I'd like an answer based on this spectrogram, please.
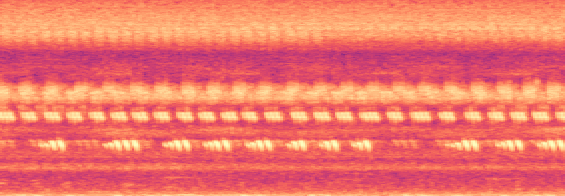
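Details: Pulsed cricket chirps repeat roughly twice a second over a denser, higher trilling and an unbroken shrill tone, a layered insect chorus with a quiet low rumble behind it.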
